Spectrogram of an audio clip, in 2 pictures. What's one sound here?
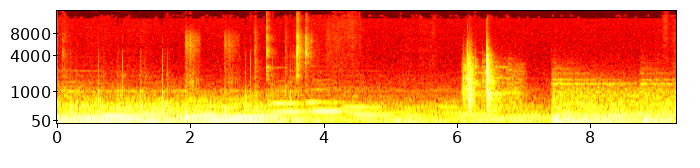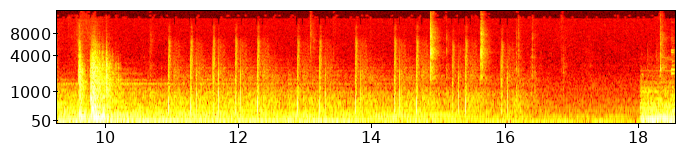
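Footsteps tap steadily across a hard floor.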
